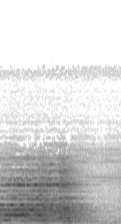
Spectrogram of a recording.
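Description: Music from a DVD soundtrack playing through a television's speaker, with steady held notes that fade out near the end.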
